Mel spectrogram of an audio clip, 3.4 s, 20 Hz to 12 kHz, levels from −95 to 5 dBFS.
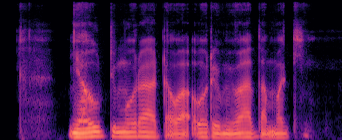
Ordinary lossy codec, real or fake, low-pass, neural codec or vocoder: none; fake; none; codec, 24 kHz, 6 kbps, HILCodec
